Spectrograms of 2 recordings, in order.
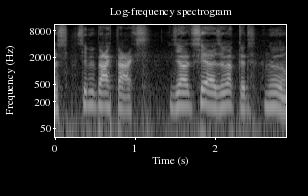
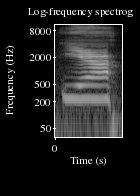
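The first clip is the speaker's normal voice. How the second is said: wary; 9 semitones higher, 7 dB louder than usual. A narrator's reading. Wary reply.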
